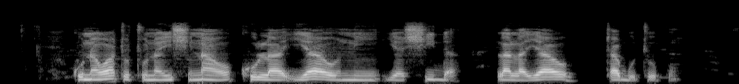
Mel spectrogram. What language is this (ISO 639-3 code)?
swa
